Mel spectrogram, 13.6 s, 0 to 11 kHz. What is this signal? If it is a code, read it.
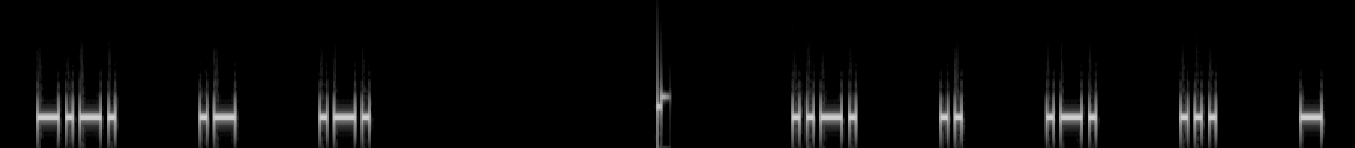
Morse code, heard as a keyed tone, about 17 wpm, spaced as for 8 wpm, 700 Hz. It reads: CAR FIRST
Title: 4x Character Spacing - Top 300 Words - 17wpm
